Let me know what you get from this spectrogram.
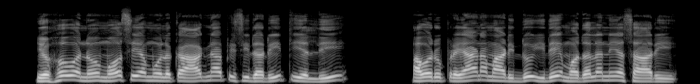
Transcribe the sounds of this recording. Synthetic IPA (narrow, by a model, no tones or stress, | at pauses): jeɦɔːʋɐnumɔːsɛjɐmuːlɐkɐaːɡnaːpisid̪ɐɾiːt̪ijɐlːi | ɐʋɐɾupɾɐjaːɳɐmaːɽid̪ːuid̪e̞ːmɔd̪ɐlɐnɛjɐsaːɾi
